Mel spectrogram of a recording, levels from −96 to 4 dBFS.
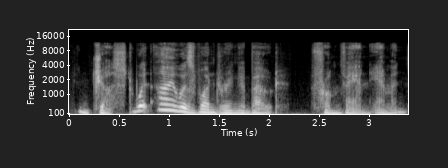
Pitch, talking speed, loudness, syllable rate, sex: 130 Hz, 160 wpm, -18 LUFS, 4.5 syllables/s, male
